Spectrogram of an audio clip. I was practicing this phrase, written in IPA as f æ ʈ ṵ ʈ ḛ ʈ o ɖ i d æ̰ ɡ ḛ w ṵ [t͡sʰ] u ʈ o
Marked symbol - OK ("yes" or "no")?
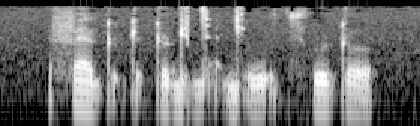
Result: yes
